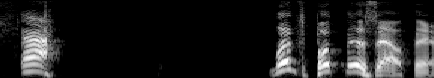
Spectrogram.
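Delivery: very high, swooping, 1920s-style New York voice. Voicing the newspaper deciding to publish a piece, old-timey voice. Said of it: "That was my old old timey voice".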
